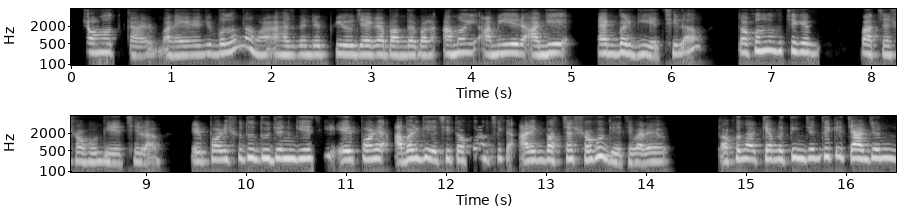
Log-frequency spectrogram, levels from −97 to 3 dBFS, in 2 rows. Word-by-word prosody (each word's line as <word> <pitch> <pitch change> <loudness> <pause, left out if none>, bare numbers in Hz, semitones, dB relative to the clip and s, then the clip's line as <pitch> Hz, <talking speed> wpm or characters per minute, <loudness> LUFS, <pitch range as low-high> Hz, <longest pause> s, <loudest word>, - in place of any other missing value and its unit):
চমৎকার 250 -6 -3 0.2
মানে, 200 -1 -2 0.2
এই 215 - -5
যে 230 - -4
বললাম 255 +7 0
না 385 - -1
আমার 215 -1 -3 0.2
হাসব্যান্ড 210 0 -3
এর 210 - -5
প্রিয় 225 -1 -1
জায়গা 215 0 +1
বান্দরবন। 205 0 0 0.2
আমি 230 +2 +2 0.3
আমি 220 +1 0
এর 240 - +4
আগে 215 +3 +3 0.5
১ 240 - +3
বার 245 - +4
গিয়েছিলাম, 225 - -3 0.4
তখন 250 +3 +2 0.2
হচ্ছে 275 +1 -2
গিয়ে 260 -1 +2 0.5
বাচ্চা 225 -2 0
সহ 215 -1 -2 0.2
গিয়েছিলাম। 195 +1 -5 0.4
এরপরে 245 +3 0
শুধু 280 +2 0
২ - - +4
জন 275 -1 +4
গিয়েছি 275 +5 0 0.2
এরপরে 255 +2 +4 0.2
আবার 255 +5 +6
গিয়েছি 250 -2 +1
তখন 235 +5 -3
হচ্ছে 265 +1 -9
কি - - -4
আরেক 235 +2 +4
বাচ্চা 245 +1 +1
সহ 240 +3 +2
গিয়েছি। 195 -1 -3
মানে 195 +1 +2 0.7
তখন 255 - 0
আর 250 - +3
কি - - -17
আমরা 250 -1 0
৩ 285 -1 +4
জন 280 - +2
থেকে 310 +1 +1
৪ 275 -1 +9
জন 280 - +4
240 Hz, 180 wpm, -22 LUFS, 215-260 Hz, 0.7 s, ৪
